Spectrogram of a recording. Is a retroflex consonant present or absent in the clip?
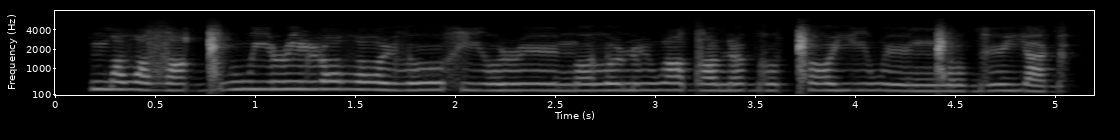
present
